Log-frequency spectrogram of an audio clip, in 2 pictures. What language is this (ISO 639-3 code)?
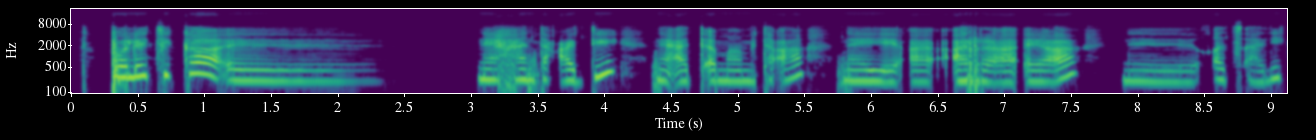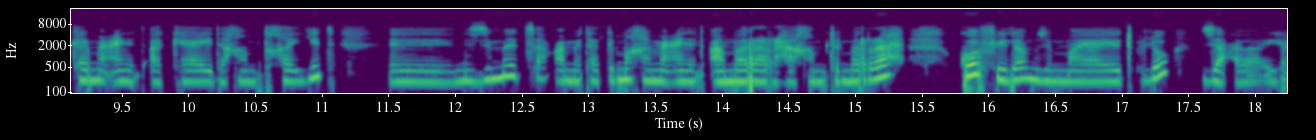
tir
